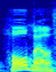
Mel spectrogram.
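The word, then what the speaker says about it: Haubeil: And the free gift we have to provide to you is a book by Helmut Hobel. Do I say it right? – Hobel. – Thank you.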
